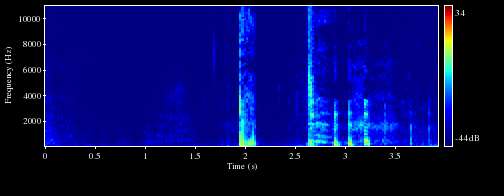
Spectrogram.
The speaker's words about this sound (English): That's always welcome, by the way. Anytime somebody bends over, just a fart noise.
